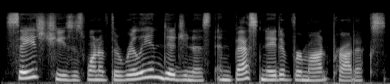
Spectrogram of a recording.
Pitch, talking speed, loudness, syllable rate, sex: 225 Hz, 200 wpm, -18 LUFS, 6.1 syllables/s, female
